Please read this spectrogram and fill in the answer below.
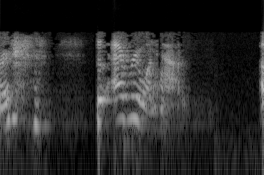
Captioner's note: chuckles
